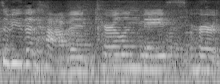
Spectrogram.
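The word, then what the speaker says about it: Myss: here heard of Carolyn mace yeah okay um well for those of you that haven't Carolyn mace her the spelling of her last name is m yss but it's pronounced mace and she's kind of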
